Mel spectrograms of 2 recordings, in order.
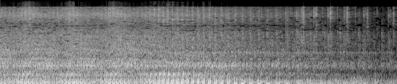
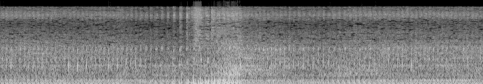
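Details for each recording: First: Honda GX160-type engine on a 2000 W generator surging, speed rising and falling in waves; ignition coil suspected as cause of the hunting. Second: Honda GX160-type single-cylinder engine on a 2000 W generator, after repair: steady even idle with no more hunting up and down; the surging was traced to the ignition coil and cured by swapping in a known-good coil.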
